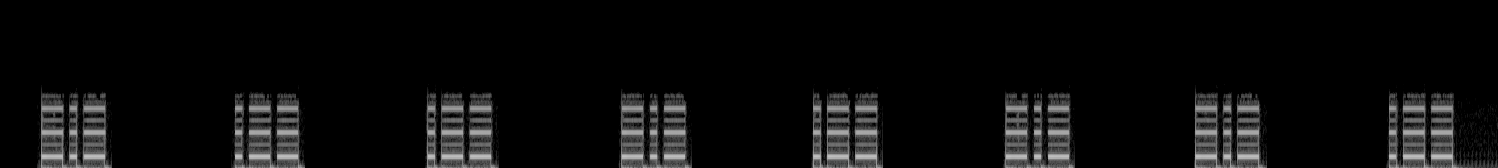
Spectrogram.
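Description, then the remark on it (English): Eight short bursts of coded electronic beeps play as Morse-style signals for the letters W and K in the order K-W-W-K-W-K-K-W during a listening exercise. Each burst is a quick cluster of mid-pitched tones, evenly spaced with silent gaps between them and no talking. “You should have written K-W-W-K-W-K-K-W.”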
